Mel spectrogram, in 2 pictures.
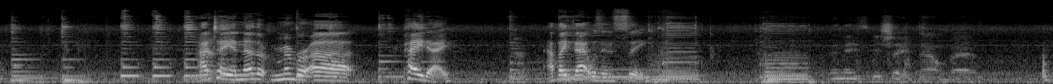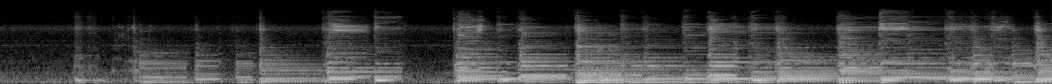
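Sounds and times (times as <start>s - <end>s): acoustic guitar strumming chords: 0.0s - 9.4s, 11.2s - 21.0s.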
